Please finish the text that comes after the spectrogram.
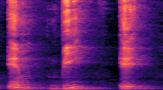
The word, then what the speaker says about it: MBA: এখানে MBA এর উচ্চারণ হলো MBA, যা স্বরধ্বনির মতন শুরু হয়, সেজন্য এর আগে অ্যান ব্যবহৃত হয়।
